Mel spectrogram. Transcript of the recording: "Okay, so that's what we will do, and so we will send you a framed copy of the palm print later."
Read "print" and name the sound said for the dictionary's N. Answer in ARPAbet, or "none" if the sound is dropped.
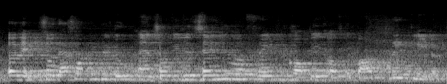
none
